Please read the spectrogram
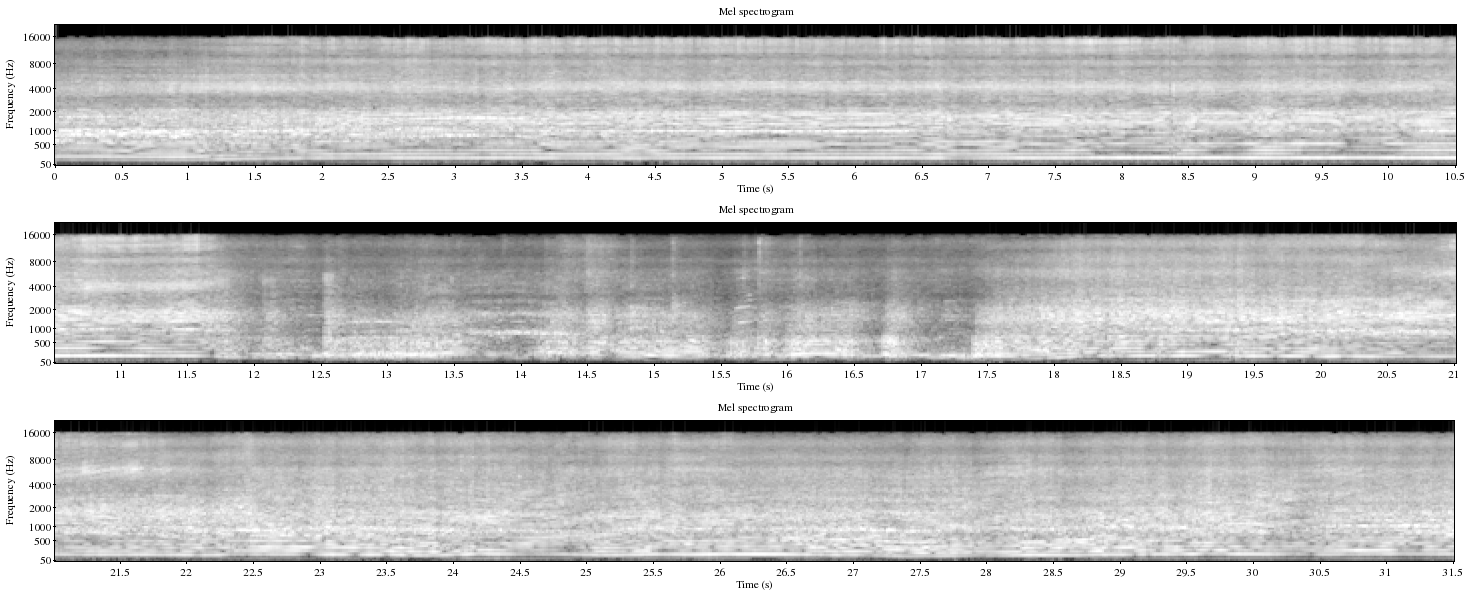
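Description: KTM Duke single-cylinder motorcycle engine held at high revs during a burnout, its tone steady for about twelve seconds. It then gives way to several seconds of rough noise without a clear engine note. After that the engine comes back and runs high again, dipping and climbing in revs every second or two.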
